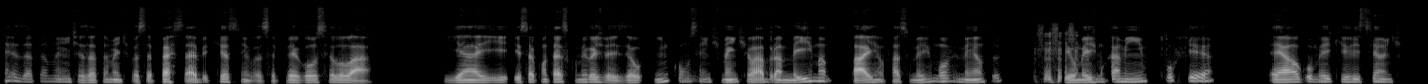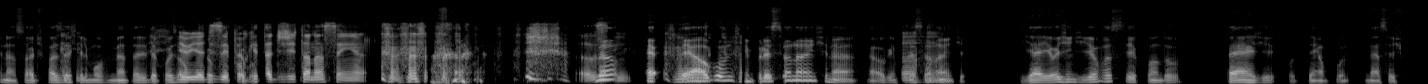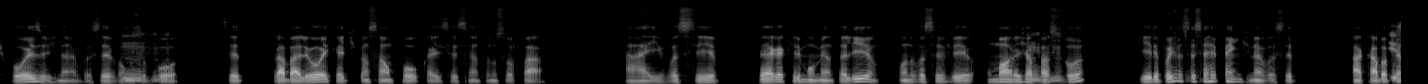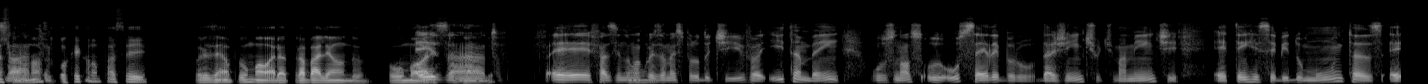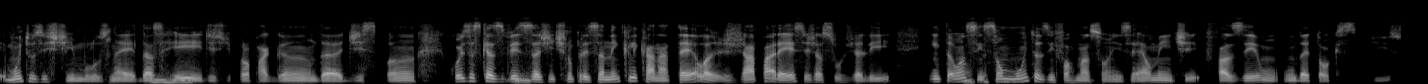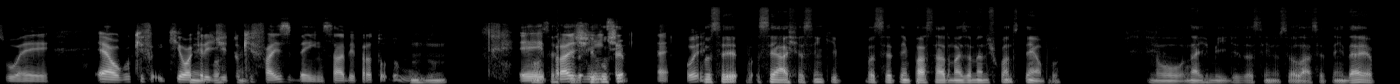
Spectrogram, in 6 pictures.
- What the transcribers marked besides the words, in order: laugh; other background noise; laugh; chuckle; laugh; tapping; unintelligible speech
- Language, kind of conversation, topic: Portuguese, podcast, Como você gerencia o tempo nas redes sociais?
